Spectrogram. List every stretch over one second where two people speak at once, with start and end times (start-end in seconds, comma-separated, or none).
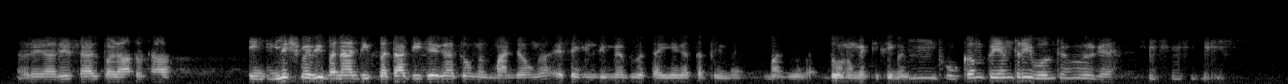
none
